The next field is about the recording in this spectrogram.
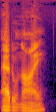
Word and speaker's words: Adonai: And I told you before that name, that's also not referred to as the Tetragrammaton, this name, which we pronounce Yahweh, which we really don't know how to pronounce it, so the Jews, we always pronounce it Adonai.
